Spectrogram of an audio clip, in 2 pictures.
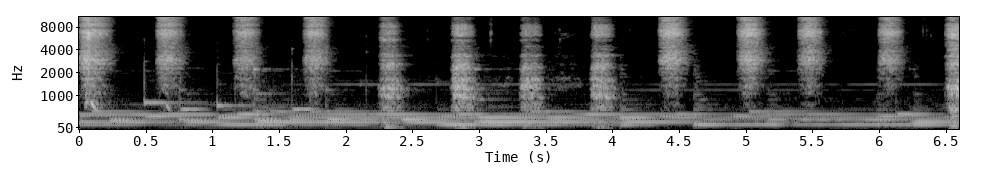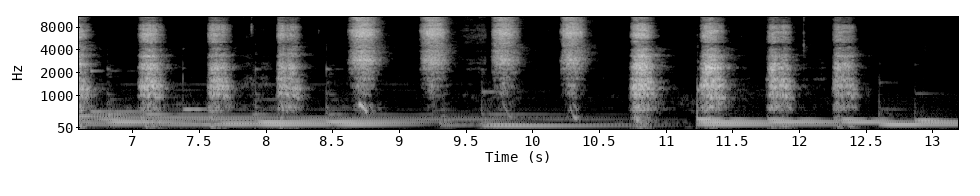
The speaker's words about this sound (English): Now, exhaling, you might find it a little bit tough because if you've not been practicing, there is a challenge. Inhaling might be easy, but exhaling might be.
